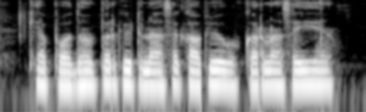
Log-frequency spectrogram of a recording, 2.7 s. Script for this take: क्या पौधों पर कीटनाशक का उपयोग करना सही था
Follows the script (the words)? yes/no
no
